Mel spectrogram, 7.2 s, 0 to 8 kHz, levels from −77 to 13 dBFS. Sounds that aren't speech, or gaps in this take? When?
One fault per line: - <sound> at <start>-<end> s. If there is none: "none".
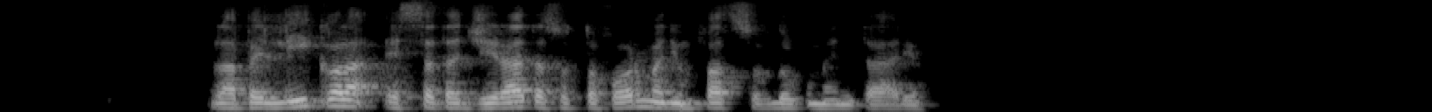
none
